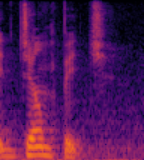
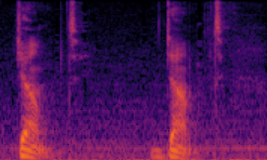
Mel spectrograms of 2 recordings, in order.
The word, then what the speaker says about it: jumped: Não é jumped, é jumped. Pô, né? Então quer dizer que a maioria das vezes, ou quase todas, o E não vai ser pronunciado?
